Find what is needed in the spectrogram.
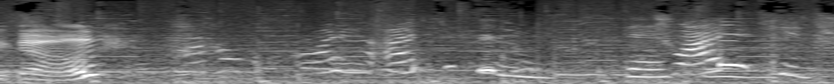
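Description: A young child babbling and squealing without words, the voice sliding up and down in pitch, with two louder high squeals: one right at the start and one about three and a half seconds in. Background music plays underneath.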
